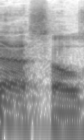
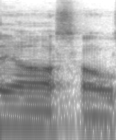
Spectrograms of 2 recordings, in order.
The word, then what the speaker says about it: arseholes: Stop saying assholes and say arseholes. Say it properly. It's your arse, not your ass.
